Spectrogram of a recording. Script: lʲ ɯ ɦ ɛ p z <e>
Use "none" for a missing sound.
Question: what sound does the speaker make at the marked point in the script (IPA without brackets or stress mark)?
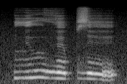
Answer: e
